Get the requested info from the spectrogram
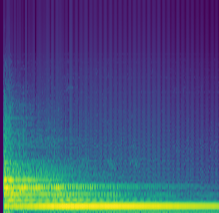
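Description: A single stroke on a gong-like metal percussion instrument: a sudden strike, then one long ringing tone with several overtones above it, fading slowly.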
